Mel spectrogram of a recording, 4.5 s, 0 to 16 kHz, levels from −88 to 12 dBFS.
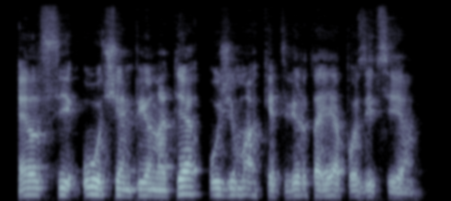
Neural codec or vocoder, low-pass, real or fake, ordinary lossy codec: vocoder, 44.1 kHz, 128 mel bands, Pupu-Vocoder; 14.4 kHz; fake; AAC, 96 kbps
